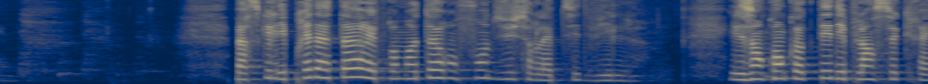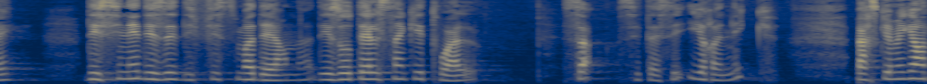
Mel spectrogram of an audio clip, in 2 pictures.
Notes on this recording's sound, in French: Livré sur scène lors du Radio Live Magnéto le 22 octobre 2016. Au Radio_Live de Magnéto.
